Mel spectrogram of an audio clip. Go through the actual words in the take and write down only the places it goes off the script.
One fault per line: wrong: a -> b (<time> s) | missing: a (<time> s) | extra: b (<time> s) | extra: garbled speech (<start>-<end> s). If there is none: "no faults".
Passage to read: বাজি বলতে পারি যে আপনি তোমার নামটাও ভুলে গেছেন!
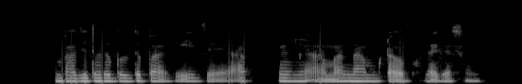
extra: ধরে (0.9 s)
wrong: তোমার -> আমার (3.2 s)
